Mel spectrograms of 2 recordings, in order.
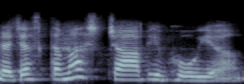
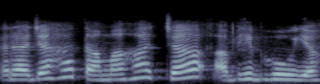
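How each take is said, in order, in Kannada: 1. ಪದಗಳು ಕೂಡಿ ಒಂದೇ ಸಲ ಹೇಳ್ತಾರೆ. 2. ಪ್ರತಿ ಪದವನ್ನು ತನ್ನ ಅಂತ್ಯದೊಂದಿಗೆ ಬೇರೆ ಬೇರೆಯಾಗಿ ಹೇಳ್ತಾರೆ. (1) "ಇದರ ಒಂದು ಉಚ್ಚಾರಣೆ" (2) "ಇದನ್ನ ಬಿಡಿಸಿದಾಗ"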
